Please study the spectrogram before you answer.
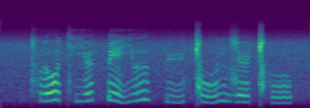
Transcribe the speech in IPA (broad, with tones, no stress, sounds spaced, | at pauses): tʰ l o˧˥˧ tʰ j ø˧˥˧ k͡p e˥˩ j ɯ˧˥˧ k͡p y˨˩˦ ǀ u˨˩˦ n z ø˥˧ ǀʰ u˩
